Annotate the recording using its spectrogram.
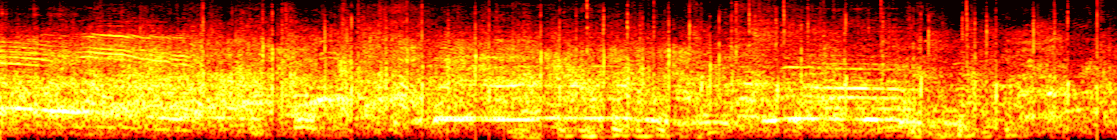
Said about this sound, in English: Wait, are you booing Bill Cosby or me mentioning Bill Cosby? Who are you mad at?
